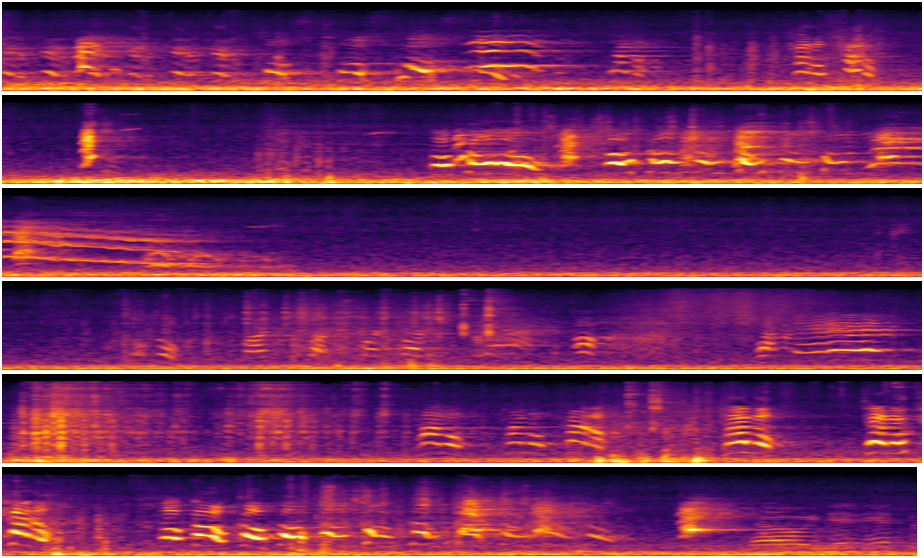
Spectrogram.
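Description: A dog whines and yelps excitedly nearby.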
